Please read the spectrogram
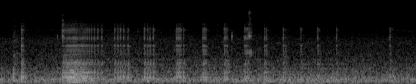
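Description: Close-up eating sounds: a short scrape about a second in, then a run of small mouth clicks and smacks while chewing, about four a second.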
